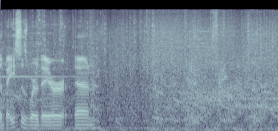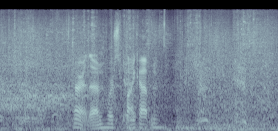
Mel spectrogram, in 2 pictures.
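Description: Swords clash and slash in a noisy battle.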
